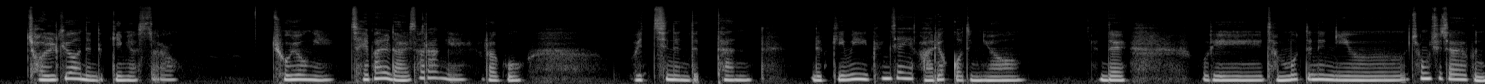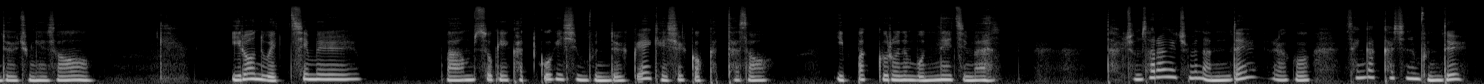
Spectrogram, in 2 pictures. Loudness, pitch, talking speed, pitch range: -24 LUFS, 205 Hz, 210 characters per minute, 195-230 Hz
